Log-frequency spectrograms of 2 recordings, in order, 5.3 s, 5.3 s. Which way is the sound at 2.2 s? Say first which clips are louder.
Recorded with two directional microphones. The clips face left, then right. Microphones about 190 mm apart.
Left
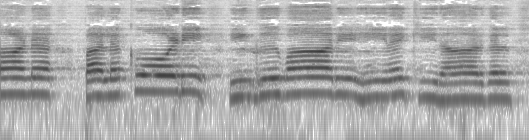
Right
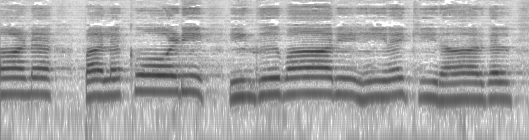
Right 4 dB; 35° right (ahead or behind).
